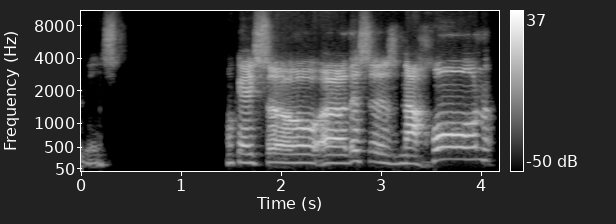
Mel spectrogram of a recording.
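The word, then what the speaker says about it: נכון: Okay, so this is Nahon or Lo Nahon. I'm almost certain it's Nahon.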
